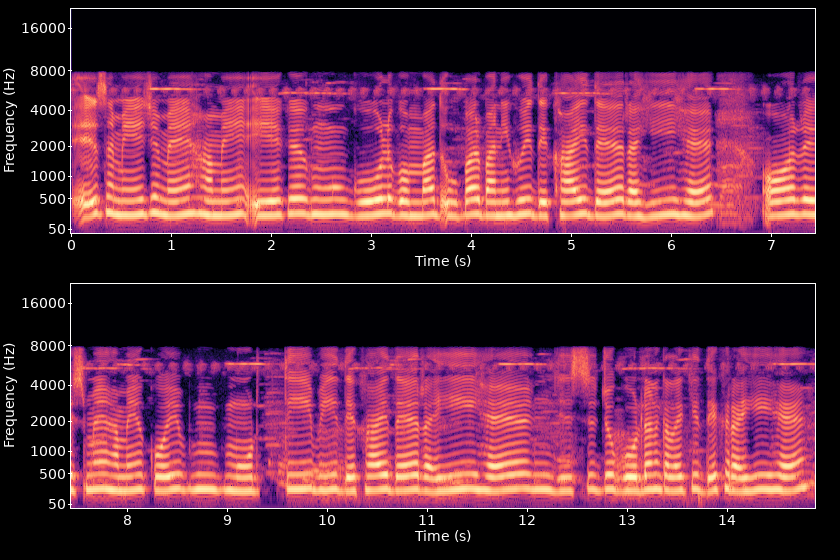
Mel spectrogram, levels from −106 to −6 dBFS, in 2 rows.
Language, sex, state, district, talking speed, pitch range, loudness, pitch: Hindi, female, West Bengal, Dakshin Dinajpur, 130 wpm, 220-240 Hz, -15 LUFS, 230 Hz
